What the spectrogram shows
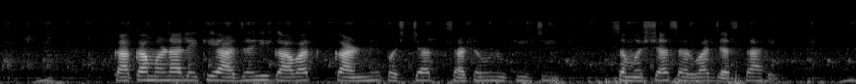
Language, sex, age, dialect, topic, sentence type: Marathi, female, 31-35, Varhadi, agriculture, statement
